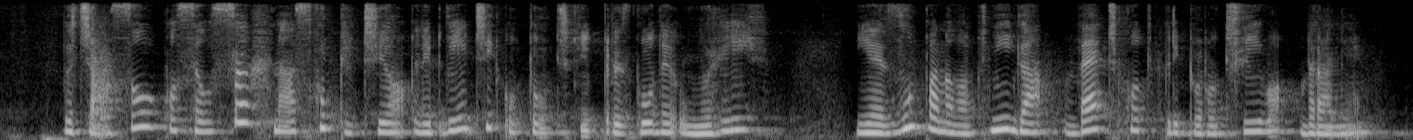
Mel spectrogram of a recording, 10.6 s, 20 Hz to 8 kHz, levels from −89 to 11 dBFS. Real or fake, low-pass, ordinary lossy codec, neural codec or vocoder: fake; 7.2 kHz; none; codec, 44.1 kHz, 1.7 kbps, Pupu-Codec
